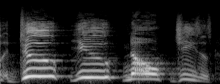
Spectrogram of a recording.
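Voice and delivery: high, slow, word-by-word question; emphatic question. Acted. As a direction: hammer each word out slowly and high. Repeats question over the excuses.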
